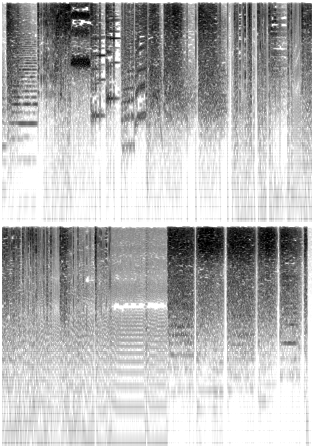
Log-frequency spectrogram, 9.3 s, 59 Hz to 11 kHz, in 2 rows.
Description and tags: DR550 Loop 3
I BREAK IT YOU BUY IT !!! It's a new motto.....
Hehehehe This is a Bent DR 550 MK II Yep it is....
